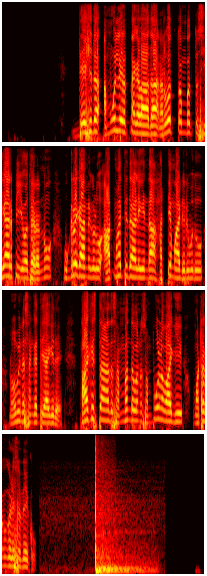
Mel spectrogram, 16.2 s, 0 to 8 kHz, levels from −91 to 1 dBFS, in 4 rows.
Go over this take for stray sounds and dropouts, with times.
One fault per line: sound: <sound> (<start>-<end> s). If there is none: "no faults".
sound: thud (14.0-15.3 s)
